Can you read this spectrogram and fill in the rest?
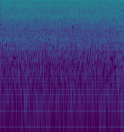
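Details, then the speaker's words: Instant Pot quick release after cooking black beans: soft, steady hiss of steam venting with no sputter or whistle. This is normal pressure release; the valve clicks and drops when done. "okay the steam is gonna come out to always make sure there's nothing on the top of the está pot we're gonna win so all the team have released before we open it and you will hear a clicking sound once is done"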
